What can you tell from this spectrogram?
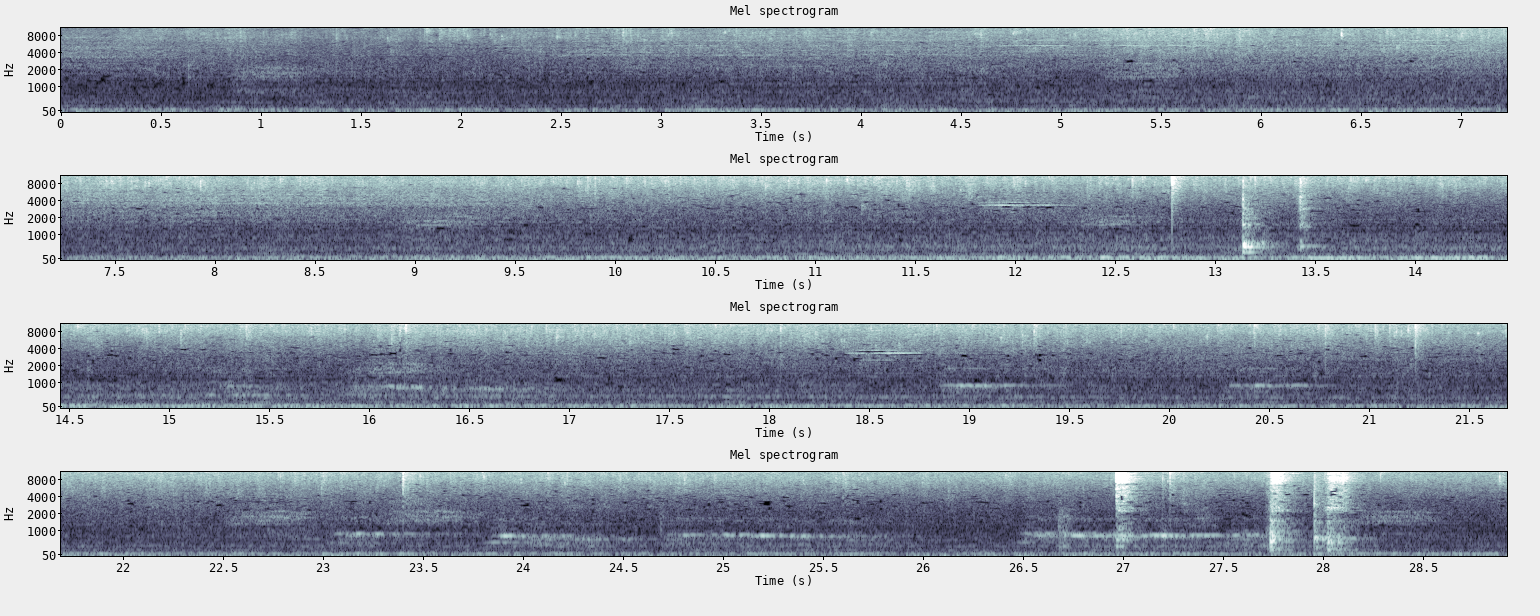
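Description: Sweet wheat-and-jaggery appam batter sizzling in hot ghee as it is spooned into the cavities of an appe (paniyaram) pan, a steady hiss that thickens as more cavities fill. A spoon clinks sharply on metal about halfway through and a few times near the end.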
